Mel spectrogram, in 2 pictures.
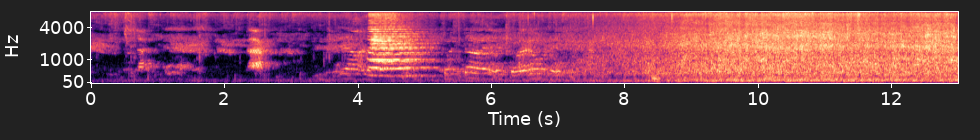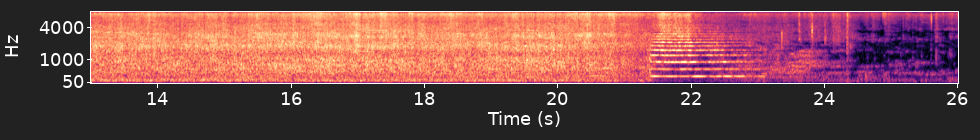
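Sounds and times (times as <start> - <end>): train passing with rushing noise: 0.0 - 26.0
train horn: 4.1 - 5.3, 21.3 - 23.2.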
